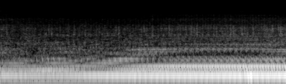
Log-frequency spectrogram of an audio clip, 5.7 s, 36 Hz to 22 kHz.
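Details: VW Caddy pickup 1.9 diesel, jump-started on a weak battery, cam belt history unknown; steady even low idle clatter with no misses or stray knocks. Normal idle, sweet as a nut.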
